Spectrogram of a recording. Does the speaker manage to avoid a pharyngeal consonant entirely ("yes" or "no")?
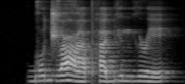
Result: no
